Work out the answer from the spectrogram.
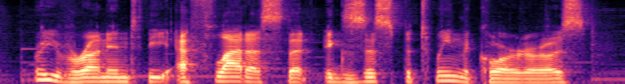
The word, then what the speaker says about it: afflatus: Sorry, it's pronounced afflatus.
